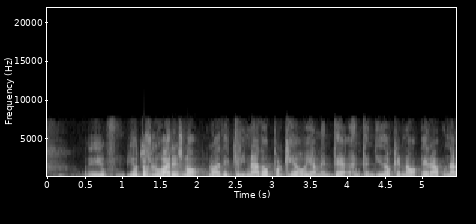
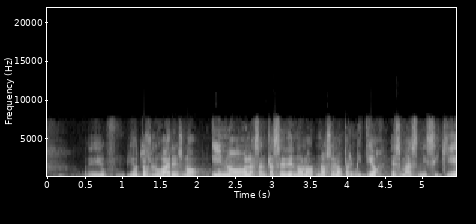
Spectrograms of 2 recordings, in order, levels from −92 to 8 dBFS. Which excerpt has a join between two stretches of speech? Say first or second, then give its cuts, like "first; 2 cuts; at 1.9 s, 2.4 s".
first; 1 cut; at 2.2 s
